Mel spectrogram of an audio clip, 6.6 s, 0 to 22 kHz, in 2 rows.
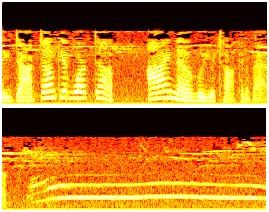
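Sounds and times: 
speech: 0.0 - 4.1
soft hiss: 0.0 - 6.6
coyote howling: 3.6 - 6.6.

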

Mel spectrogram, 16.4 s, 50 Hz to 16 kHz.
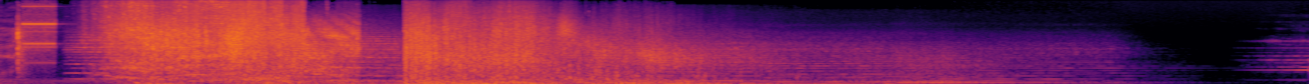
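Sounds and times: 
sci-fi particle cannon blast destroying a planet: 1.6 - 4.4, 5.0 - 9.6.

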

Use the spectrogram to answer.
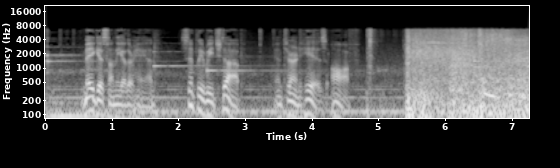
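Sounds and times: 
speech: 0.6 - 4.9
122-millimeter artillery gun firing a round: 5.4 - 7.2.

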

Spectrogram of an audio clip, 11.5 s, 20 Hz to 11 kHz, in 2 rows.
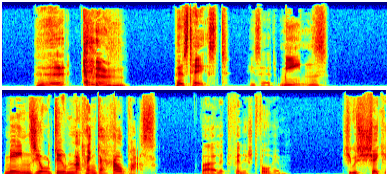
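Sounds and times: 
man clearing his throat: 0.5 - 1.9
speech: 0.5 - 1.9, 2.6 - 4.9, 5.8 - 8.1, 8.8 - 10.1, 10.9 - 11.5.

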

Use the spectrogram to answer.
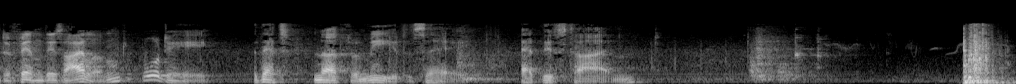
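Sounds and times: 
speech: 0.0 - 6.4
door shutting: 4.4 - 5.0, 7.5 - 8.2, 9.6 - 10.1
door opening with a scraping slide: 4.4 - 5.1, 7.4 - 8.3.

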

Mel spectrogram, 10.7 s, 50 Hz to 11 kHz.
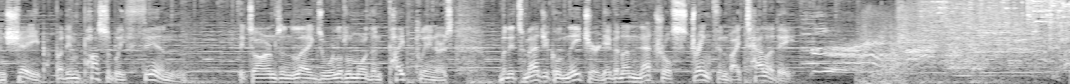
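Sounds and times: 
speech: 0.0 - 9.1
glass display case shattering: 8.6 - 10.7
tinkling glass shards scattering: 9.0 - 10.7.

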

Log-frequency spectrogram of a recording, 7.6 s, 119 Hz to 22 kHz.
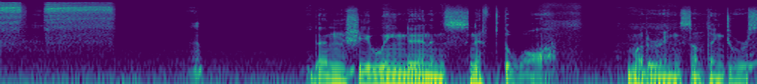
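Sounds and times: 
metallic silver spray paint hissing from a can onto a wall: 0.0 - 1.2
speech: 1.9 - 2.2, 3.0 - 7.5.

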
